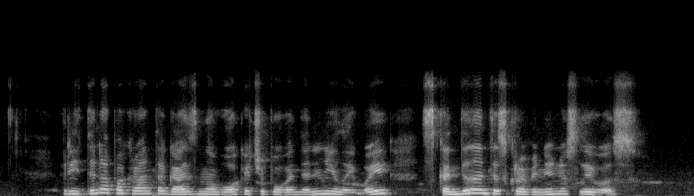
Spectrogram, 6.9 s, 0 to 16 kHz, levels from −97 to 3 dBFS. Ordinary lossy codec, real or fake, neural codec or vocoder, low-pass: Opus, 24 kbps; real; none; 7.2 kHz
